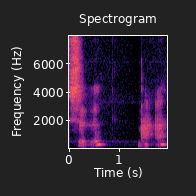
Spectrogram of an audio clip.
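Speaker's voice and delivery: dipping tone, pitch falls then rises. Teaching Mandarin tones, demonstrating the third tone: a dipping tone. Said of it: "dips from a mid-high pitch to a low".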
